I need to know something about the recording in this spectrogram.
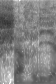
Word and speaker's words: Charlie: s'est levé pour charlie je prononce charlie avec l'accent français le sjo discret et le a ouvert charlie que la plupart des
